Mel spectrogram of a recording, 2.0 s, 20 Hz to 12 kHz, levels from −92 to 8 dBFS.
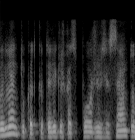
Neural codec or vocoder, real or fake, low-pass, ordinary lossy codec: codec, 16 kHz, 2 kbps, FreqCodec, smaller model; fake; 7.2 kHz; MP3, 64 kbps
